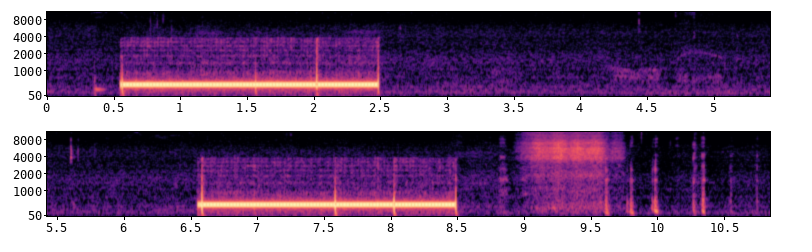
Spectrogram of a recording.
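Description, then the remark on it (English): Two steady, buzzing ringback tones from an outgoing phone call, each lasting about two seconds with a long silent gap between, followed by faint breathing and rustling. “Is it ringing?”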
